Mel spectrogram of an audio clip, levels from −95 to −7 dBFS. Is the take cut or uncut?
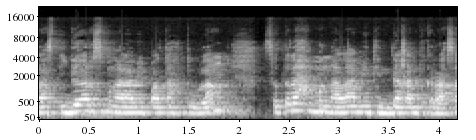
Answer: uncut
